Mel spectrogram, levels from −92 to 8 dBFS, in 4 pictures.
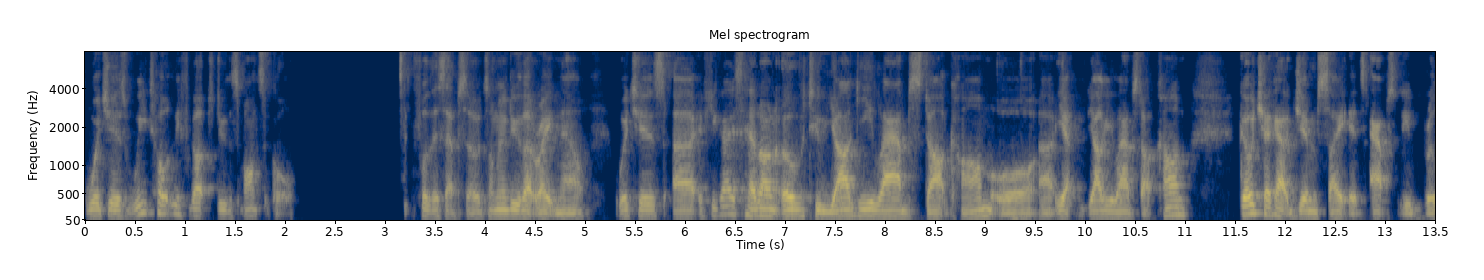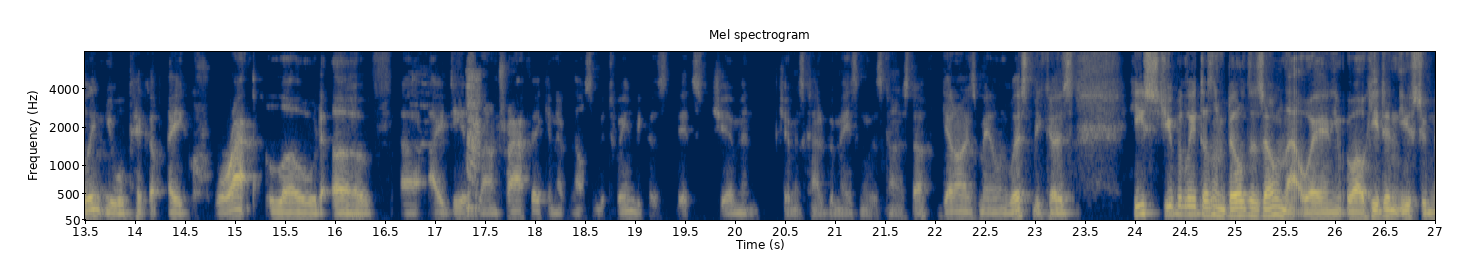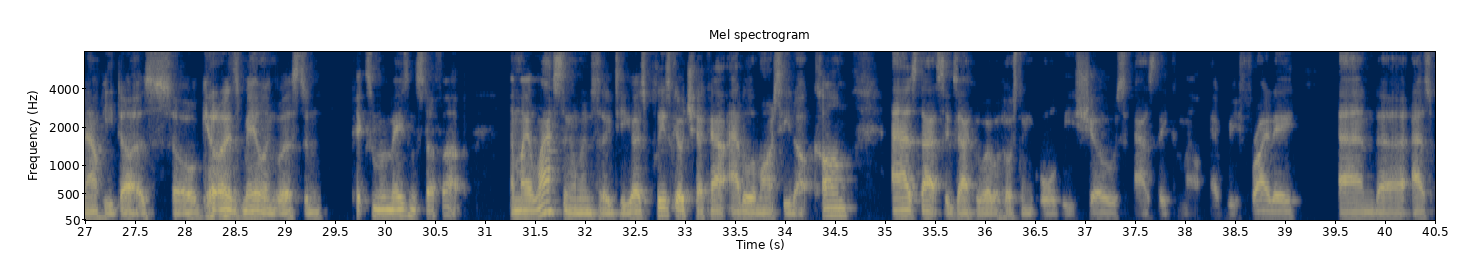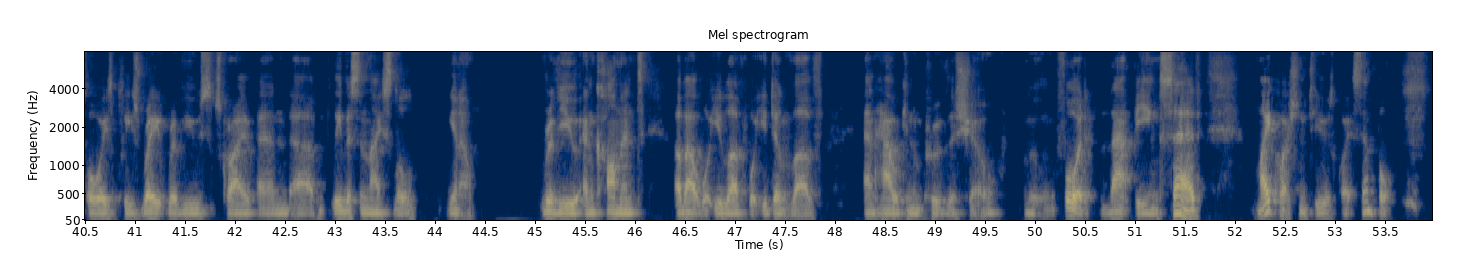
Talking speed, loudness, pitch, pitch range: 210 wpm, -26 LUFS, 90 Hz, 80-110 Hz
